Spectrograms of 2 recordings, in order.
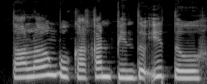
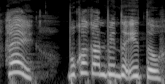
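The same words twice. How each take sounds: First: A courteous, gentle ask with tolong; polite request. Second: Higher, louder and fast, a rude bossy "Hei"; snapping command. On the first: Teacher showing pupils the polite way to ask, courteous. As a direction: ask nicely, no edge in the voice. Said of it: "Mengucapkan kalimat perintah harus dengan sopan". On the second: Teacher demonstrating the rude way to order, snapping. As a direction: bark the order at them. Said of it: "jangan sambil membentak". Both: Shown as a demonstration.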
